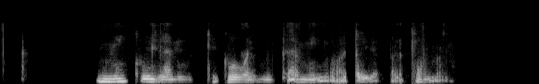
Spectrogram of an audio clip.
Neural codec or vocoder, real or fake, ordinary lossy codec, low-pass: codec, 24 kHz, 1.5 kbps, HILCodec; fake; AAC, 32 kbps; 7.2 kHz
